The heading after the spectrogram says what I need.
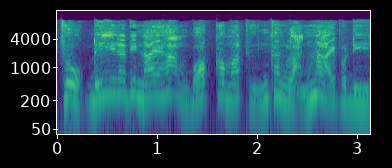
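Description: A woman's voice: fairly high pitch, quick pace, a bit bright, pitched above the performer's own voice. A woman voicing a male local hunter who speaks plainly and bluntly.

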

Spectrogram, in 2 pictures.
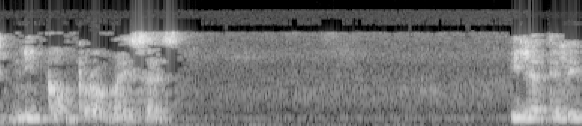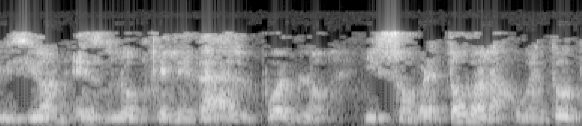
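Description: A man's voice: mid-range voice, recorded from a distance. Older Mexican male radio host, sarcastic, profane, meandering; lo-fi recording with faint hiss. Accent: Mexican Spanish. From Veracruz, Mexico. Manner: rambling, sardonic and profane, with digressions. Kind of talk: political commentary on radio.

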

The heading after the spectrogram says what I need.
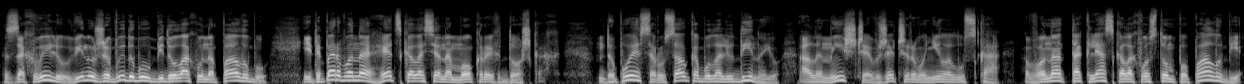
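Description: A man narrating an audiobook in an expressive storytelling way. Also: medium pitch, fairly quick, dry recording, clean studio sound. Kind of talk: scripted narration.

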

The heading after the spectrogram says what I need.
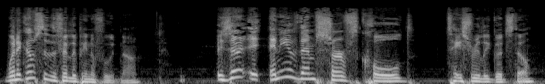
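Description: A man hosting a morning radio show, joking around and taking calls with loose, animated banter. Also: on the high side, fairly quick, breathy edge, faint music behind. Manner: joking, animated, swears freely.

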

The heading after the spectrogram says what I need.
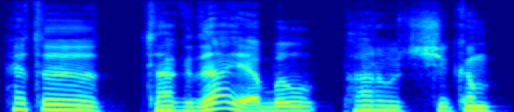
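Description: A man's voice: on the high side, measured pace, smooth, no echo, studio quality, pitched above the performer's own voice, close to an everyday voice. A man voicing a cautious, deferential army staff captain who speaks in hesitant, old-fashioned polite phrases.

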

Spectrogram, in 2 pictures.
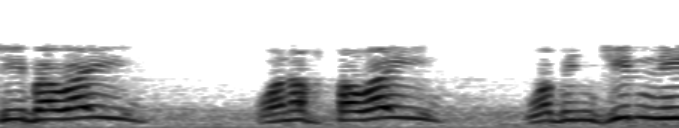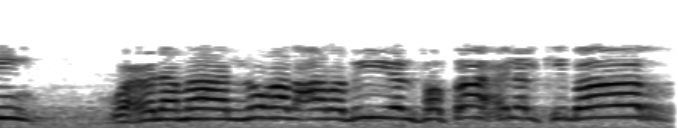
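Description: A man gives a religious lesson, his voice set very high. He is emphatic and circles back over the same phrases to correct pronunciation. It is a tinny, narrow recording with a faint hiss underneath. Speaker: Islamic scholar teaching Quran commentary.

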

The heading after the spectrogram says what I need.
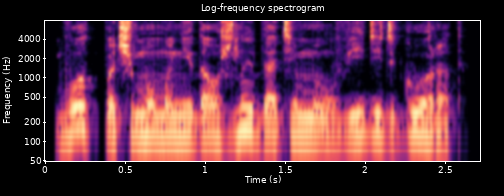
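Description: Grim young fighter, read by a man: mellow, firm, urgent. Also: medium pitch, steady tone, fairly quick, lightly acted. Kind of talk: audiobook role reading.

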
